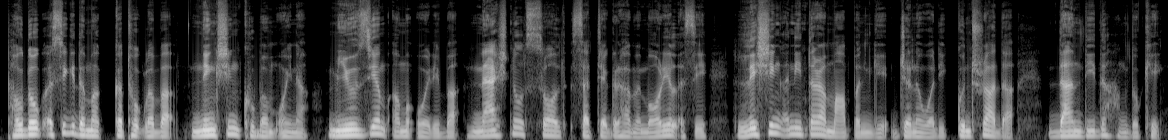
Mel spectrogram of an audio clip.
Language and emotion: Manipuri, neutral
